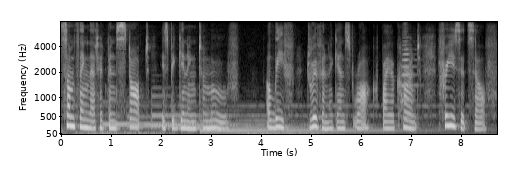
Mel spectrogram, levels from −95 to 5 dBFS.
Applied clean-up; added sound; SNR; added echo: none; Wind + Trumpet; 16 dB; none.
